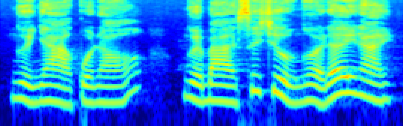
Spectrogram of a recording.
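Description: A woman voicing a kind, motherly village woman who speaks gently and turns tearful. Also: mid-range voice, fast talker, lightly acted. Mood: sorrowful.

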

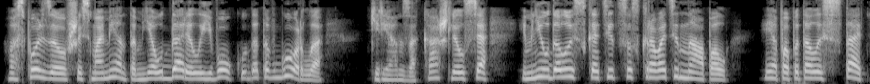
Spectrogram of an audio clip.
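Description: A woman narrating a first-person novel as an audiobook, with a steady, even delivery. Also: on the high side, no room sound, clean studio sound.

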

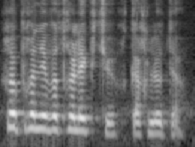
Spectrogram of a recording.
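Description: A cold, imperious queen mother gives her orders in a calm, dismissive way, as a woman reading a novel aloud voices her. Her voice sits fairly high. She never raises it. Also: normal speed, lightly acted. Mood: commanding.

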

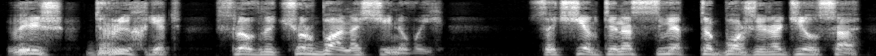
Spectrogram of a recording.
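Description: A man voicing a creaky, gruff old manservant. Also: mid-range voice, takes it slowly, sharp tone, dry recording, clean studio sound, heavily acted. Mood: grumbling. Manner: coaxing and scolding, folksy. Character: old grumbling male manservant, stubborn.

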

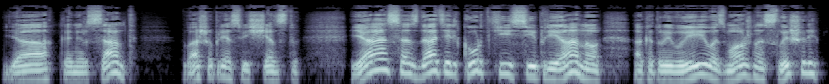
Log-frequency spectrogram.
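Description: A man voicing a devout male merchant who answers politely, measured and quietly firm, in an audiobook. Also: mid-range voice, sing-song, breathy edge, dry recording, clean studio sound. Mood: composed. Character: calm devout male merchant under questioning. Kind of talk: audiobook character reading.

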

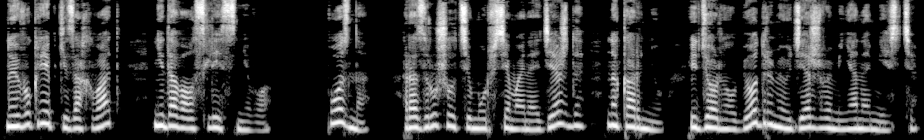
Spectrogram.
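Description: A woman narrating a first-person audiobook in a steady, intimate reading. Her pitch sits in a middle range. The recording is dry and close, with no room sound. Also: moderate pace, no echo.

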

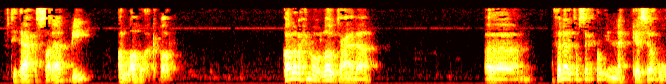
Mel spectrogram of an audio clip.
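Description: In a roomy, slightly dull recording, a man with a mid-range, somewhat mellow voice teaches Islamic jurisprudence. He reads each line of a classical legal text aloud before restating and explaining it for his students.

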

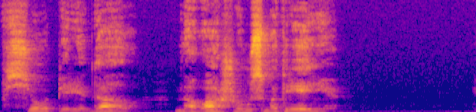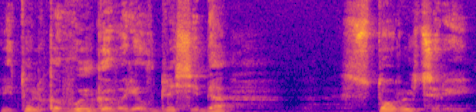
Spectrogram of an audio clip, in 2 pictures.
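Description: An actor playing a proud, wounded old king in a classical audio tragedy, declaiming haltingly between hushed grief and thundering rage at his daughters. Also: mid-range voice. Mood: hurt, incredulous. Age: older. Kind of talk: Russian classical stage tragedy acting, audio play. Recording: roomy, echoing studio audio play.

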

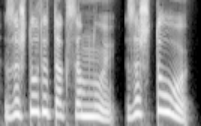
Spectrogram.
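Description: A woman voicing a young woman who shouts at someone through tears, high and shrill. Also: very animated, fairly quick, no room sound, studio quality. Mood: tearful fury. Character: young woman, tearful, furious, hurt.

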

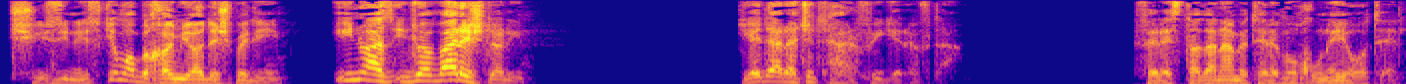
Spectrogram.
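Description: A man's voice: mid-range voice, a bit bright, breathy edge, no room sound, lo-fi sound. A man voicing a boastful, talkative grown man who complains while telling his own story in an audiobook. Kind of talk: audiobook character reading.

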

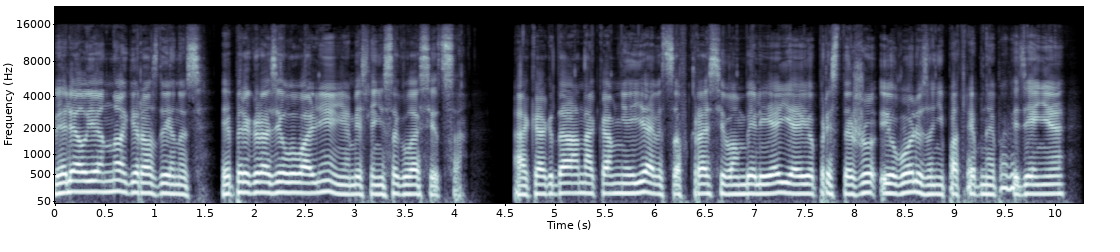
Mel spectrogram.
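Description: An audiobook narrator voicing a smug, scornful man who gloats and yells when pinned down, in a smooth voice. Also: mid-range voice, level tone, a little fast, no room sound, studio quality, natural voice.

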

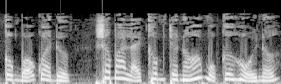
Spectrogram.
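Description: A calm, warm eldest son who speaks softly, voiced by a woman. The voice is mellow and husky, with faint music under it. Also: mid-range voice, fast, dry recording. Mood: gentle. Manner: soft-spoken, gentle, calm.

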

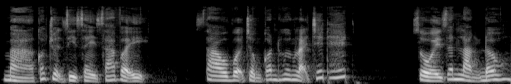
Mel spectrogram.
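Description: A woman's voice: medium pitch, animated, normal speed, darkish tone, husky. A woman doing a frightened old village man. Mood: anxious. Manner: anxious, pleading. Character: frightened elderly village man, worried husband. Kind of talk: storybook ghost tale acting.

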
